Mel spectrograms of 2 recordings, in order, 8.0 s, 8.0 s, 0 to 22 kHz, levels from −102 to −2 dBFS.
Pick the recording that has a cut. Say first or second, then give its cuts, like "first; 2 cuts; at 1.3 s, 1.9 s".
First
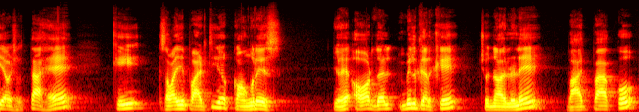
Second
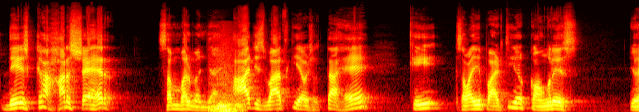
second; 1 cut; at 2.8 s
